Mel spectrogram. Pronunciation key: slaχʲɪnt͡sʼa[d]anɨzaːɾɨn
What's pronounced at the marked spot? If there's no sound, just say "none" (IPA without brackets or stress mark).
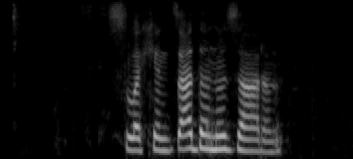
d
